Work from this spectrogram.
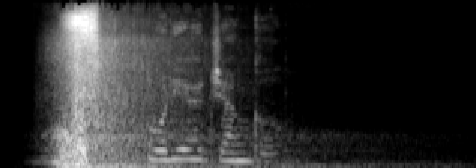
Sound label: big whoosh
